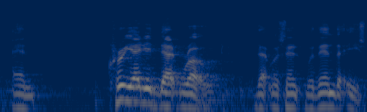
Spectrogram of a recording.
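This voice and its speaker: A man talks at a moderate pace while room echo is audible around him. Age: 70s. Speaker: lawyer. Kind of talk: appellate oral argument. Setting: courtroom.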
